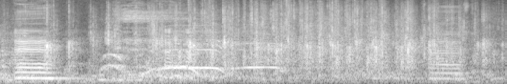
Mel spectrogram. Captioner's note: audience cheers and applauds; audience laughs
